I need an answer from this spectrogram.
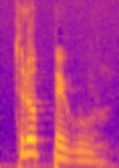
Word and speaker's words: trôpego: tá aqui tá E trôpego temos uma proparoxítona tá e pronto abre se você quer trôpego olha o acento aqui na antepenúltima sílaba mais forte é a questão que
